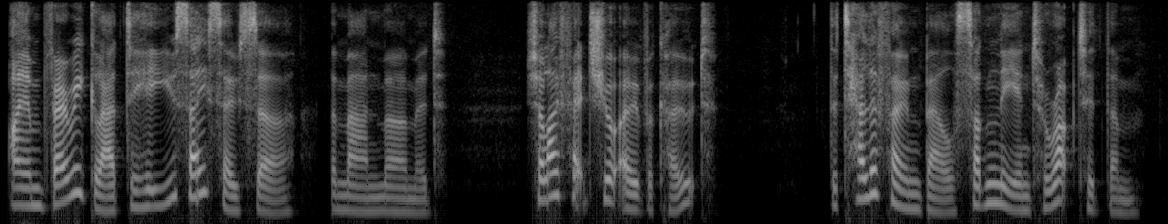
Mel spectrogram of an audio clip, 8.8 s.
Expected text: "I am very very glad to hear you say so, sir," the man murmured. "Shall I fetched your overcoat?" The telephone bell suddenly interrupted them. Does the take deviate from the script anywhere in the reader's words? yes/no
yes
